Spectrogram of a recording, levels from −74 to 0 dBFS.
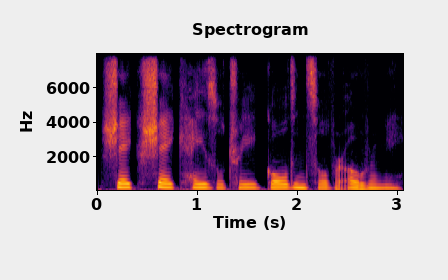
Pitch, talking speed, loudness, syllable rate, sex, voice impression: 195 Hz, 175 wpm, -18 LUFS, 4.8 syllables/s, female, feminine, adult-like, relaxed, weak, soft, calm, friendly, reassuring, kind, modest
